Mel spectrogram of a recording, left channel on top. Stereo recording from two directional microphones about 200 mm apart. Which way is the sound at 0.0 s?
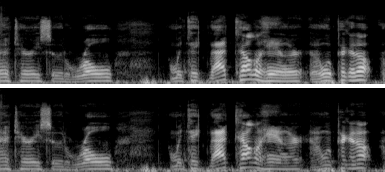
20° left (ahead or behind).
